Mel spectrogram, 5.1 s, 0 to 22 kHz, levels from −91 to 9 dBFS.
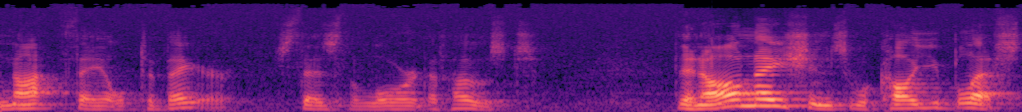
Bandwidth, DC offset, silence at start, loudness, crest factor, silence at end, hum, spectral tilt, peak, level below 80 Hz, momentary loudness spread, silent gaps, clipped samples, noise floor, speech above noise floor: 19 kHz; under 0.1%; 0 s; -18 LUFS; 18 dB; 0 s; none; -5.5 dB/octave; 0 dBFS; -60 dBFS; 17 LU; none; under 0.1%; -48 dBFS; 30 dB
